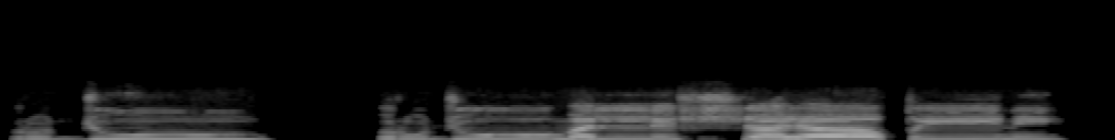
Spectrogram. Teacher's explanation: The ju sound is, stretched a bit, and you will hear this oo sound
